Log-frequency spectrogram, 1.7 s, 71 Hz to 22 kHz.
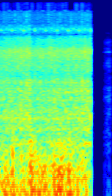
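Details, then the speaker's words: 2004 Mazda B2500 diesel idling on a vegetable oil and diesel mix before a Synergy 4 tuning box is fitted: an uneven, lumpy tick-over with a slight stagger, attributed to the fuel mix, though quieter than before. Rough idle. "Get a little bit of a lumpy tick over, but that's due to the vegetable oil and the diesel. But all in all, a lot quieter."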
